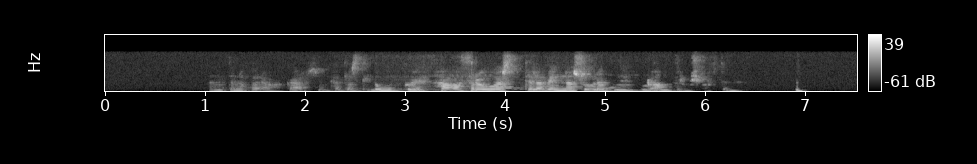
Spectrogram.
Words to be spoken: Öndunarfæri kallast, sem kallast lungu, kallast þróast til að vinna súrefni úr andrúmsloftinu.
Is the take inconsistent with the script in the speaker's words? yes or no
yes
